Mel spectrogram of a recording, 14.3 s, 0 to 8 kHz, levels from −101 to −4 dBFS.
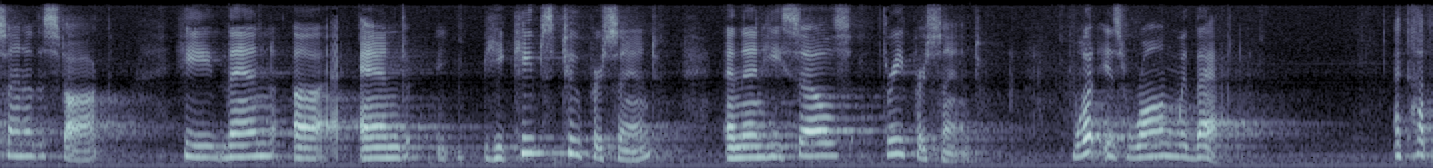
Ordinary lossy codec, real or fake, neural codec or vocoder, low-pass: AAC, 48 kbps; real; none; 7.2 kHz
